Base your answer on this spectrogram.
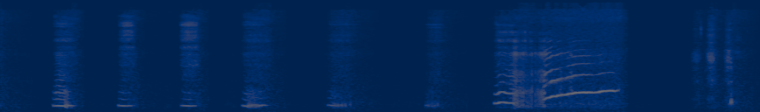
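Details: Noisy breathing during sleep: quiet, regular low snoring noises on each breath, about one a second, then a longer whining, rising sound.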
